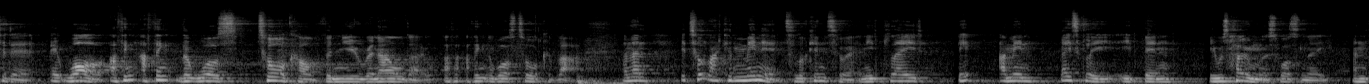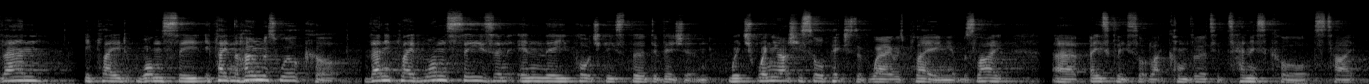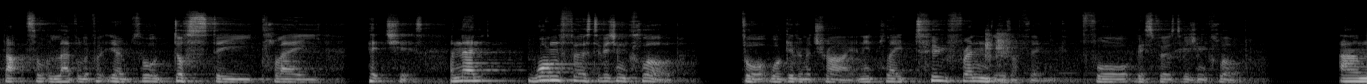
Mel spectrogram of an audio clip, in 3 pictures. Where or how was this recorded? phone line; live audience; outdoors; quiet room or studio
live audience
